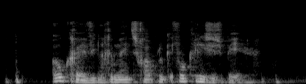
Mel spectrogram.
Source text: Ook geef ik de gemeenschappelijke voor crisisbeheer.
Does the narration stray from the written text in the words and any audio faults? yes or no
no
